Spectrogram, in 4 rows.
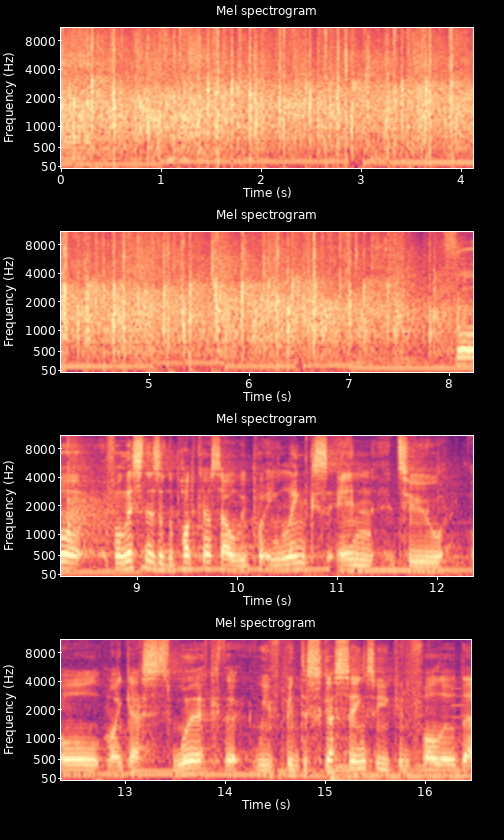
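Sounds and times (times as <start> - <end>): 
audience clapping: 0.0 - 8.7
low sustained bass notes: 7.0 - 16.4
speech: 8.1 - 16.4.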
